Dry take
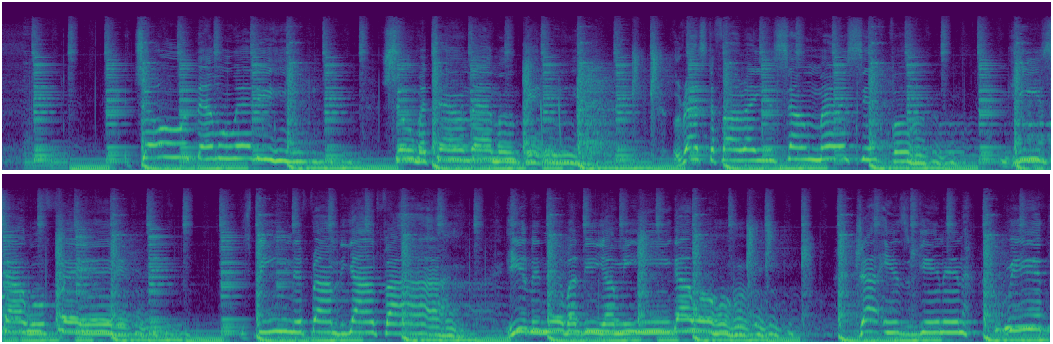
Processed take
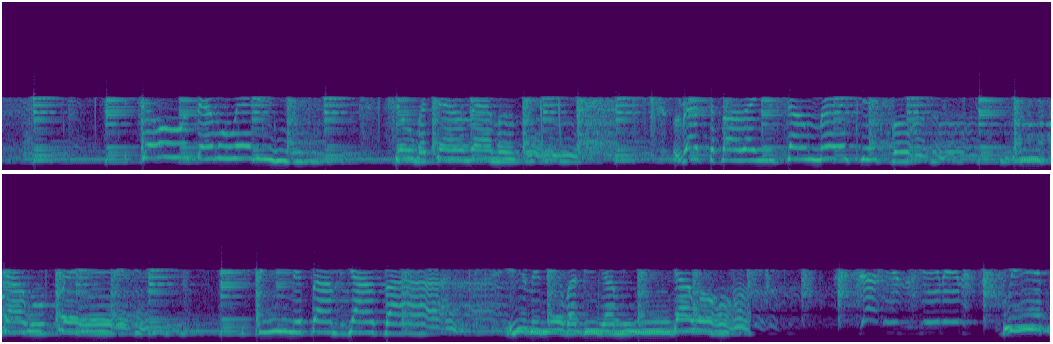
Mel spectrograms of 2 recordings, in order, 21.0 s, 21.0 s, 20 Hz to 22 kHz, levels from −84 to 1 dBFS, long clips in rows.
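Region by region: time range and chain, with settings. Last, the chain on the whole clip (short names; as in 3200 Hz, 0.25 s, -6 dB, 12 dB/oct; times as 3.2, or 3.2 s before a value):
17.97–20.51 Chebyshev band-stop 100–680 Hz + fixed phaser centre 2600 Hz, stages 6
whole clip: FFT band-pass 220–2100 Hz; tilt shelf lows -9 dB, about 1300 Hz; compressor 2.5:1, threshold -42 dBFS; gain +6.5 dB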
